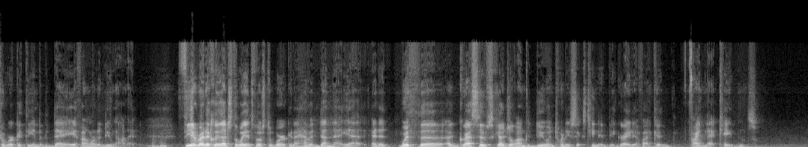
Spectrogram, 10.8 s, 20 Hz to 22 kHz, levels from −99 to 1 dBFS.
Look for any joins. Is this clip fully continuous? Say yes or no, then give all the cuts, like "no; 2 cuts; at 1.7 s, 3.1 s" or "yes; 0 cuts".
no; 4 cuts; at 1.5 s, 5.3 s, 7.0 s, 9.1 s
